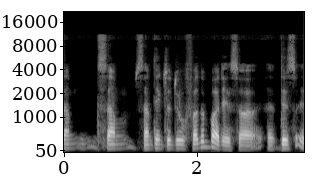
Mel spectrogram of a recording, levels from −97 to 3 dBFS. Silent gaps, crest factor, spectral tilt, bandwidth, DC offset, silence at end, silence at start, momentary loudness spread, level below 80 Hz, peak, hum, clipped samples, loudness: none; 18 dB; -5.5 dB/octave; 11.5 kHz; under 0.1%; 0 s; 0 s; 10 LU; -80 dBFS; -8 dBFS; none; under 0.1%; -26 LUFS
